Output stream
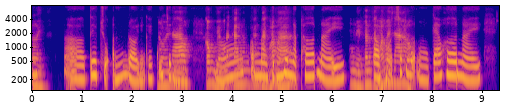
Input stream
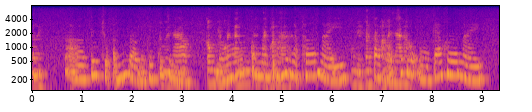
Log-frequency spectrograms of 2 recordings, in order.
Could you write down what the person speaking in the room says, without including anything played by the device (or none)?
none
